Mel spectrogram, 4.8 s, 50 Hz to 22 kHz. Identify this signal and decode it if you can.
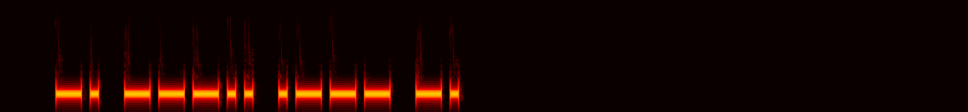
Morse code, heard as a keyed tone, about 28 wpm, 700 Hz. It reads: N8JN
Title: USA Call Signs - 4 Characters - Repeated 2x - 28wpm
